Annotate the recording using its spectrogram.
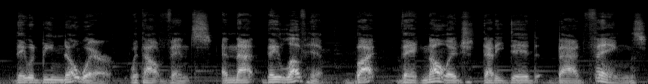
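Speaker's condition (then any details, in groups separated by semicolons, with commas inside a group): No condition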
